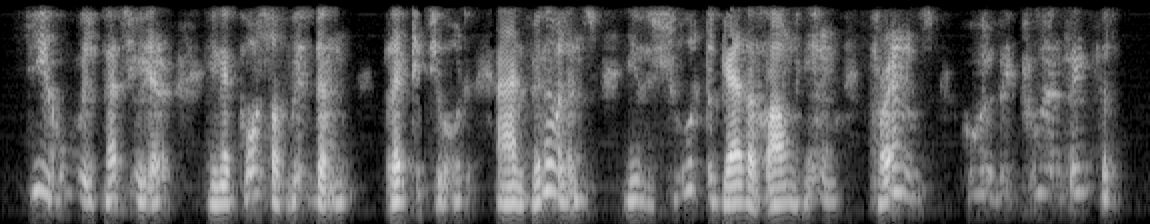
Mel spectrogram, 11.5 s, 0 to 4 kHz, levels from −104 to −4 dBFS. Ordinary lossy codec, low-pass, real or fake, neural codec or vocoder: AAC, 24 kbps; 3.6 kHz; fake; vocoder, 22.05 kHz, 80 mel bands, HiFi-GAN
